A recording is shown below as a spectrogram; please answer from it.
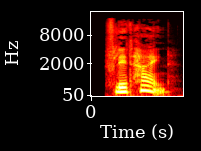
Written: flethegn

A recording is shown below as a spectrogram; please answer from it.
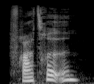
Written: fratræden

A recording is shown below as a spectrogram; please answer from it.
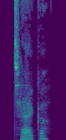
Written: tagger

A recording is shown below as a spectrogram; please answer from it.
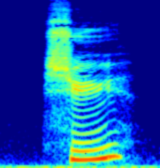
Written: syg

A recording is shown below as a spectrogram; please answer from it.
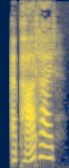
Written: apartheid

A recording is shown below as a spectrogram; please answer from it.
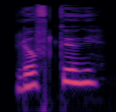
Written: luftgynge

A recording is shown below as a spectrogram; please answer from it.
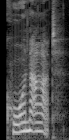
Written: KORNARTER

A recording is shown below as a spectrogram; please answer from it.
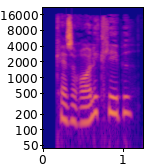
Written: kasserolleklippet

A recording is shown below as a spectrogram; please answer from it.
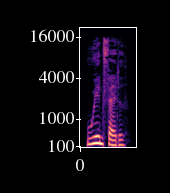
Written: uindfattet

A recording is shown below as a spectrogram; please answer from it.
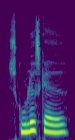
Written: skulderskade

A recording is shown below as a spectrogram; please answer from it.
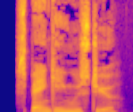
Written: spankingudstyr

